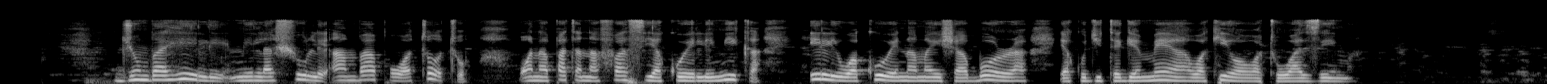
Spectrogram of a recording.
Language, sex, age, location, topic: Swahili, female, 36-49, Mombasa, education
